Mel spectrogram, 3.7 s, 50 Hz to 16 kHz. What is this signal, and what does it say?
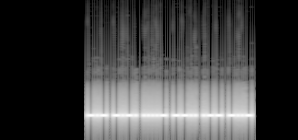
Morse code, heard as a keyed tone, about 46 wpm, 690 Hz. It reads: KC4ZWX
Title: USA Call Signs 45wpm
